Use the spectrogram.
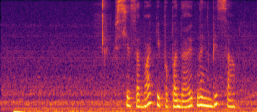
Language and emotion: Russian, positive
